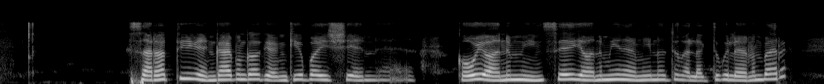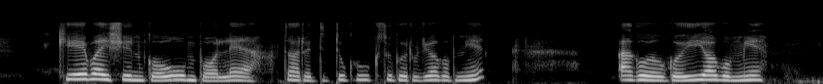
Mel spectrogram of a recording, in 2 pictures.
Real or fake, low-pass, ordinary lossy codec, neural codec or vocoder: fake; 7.2 kHz; none; codec, 16 kHz, 2 kbps, X-Codec, HuBERT features, trained on LibriSpeech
